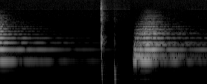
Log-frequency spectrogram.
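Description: MuseScore's French horn playback sound playing one sustained note each time a note is clicked into the score: one note fading out, a short click about a second in, then the same horn note again, fading away near the end.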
